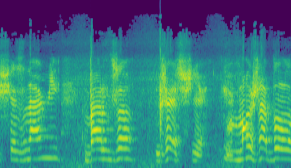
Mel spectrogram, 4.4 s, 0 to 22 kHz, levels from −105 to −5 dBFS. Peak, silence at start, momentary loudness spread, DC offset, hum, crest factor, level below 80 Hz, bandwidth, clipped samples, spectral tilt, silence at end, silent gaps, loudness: 0 dBFS; 0 s; 11 LU; under 0.1%; none; 14 dB; -52 dBFS; 15.5 kHz; under 0.1%; -1.5 dB/octave; 0 s; none; -13 LUFS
